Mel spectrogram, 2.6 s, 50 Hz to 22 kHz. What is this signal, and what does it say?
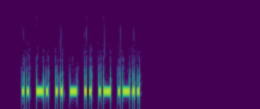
Morse code, heard as a keyed tone, about 50 wpm, 700 Hz. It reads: INITIAL
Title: Top 1501-1750 Words 50wpm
